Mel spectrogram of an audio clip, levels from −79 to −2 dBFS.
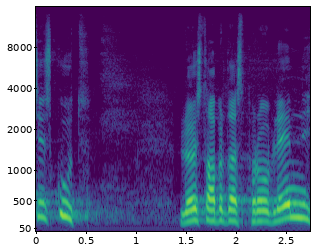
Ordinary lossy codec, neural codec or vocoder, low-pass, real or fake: none; none; 14.4 kHz; real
